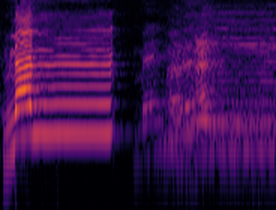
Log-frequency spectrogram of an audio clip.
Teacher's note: You hear the air that you're holding in your nose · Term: Ghunnah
